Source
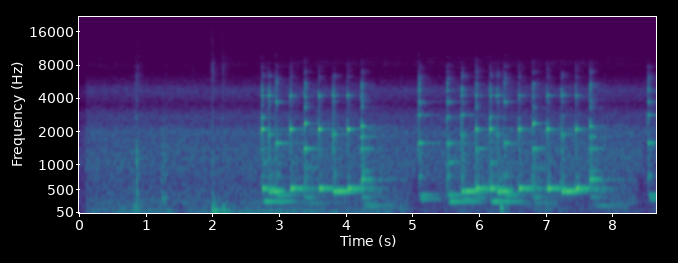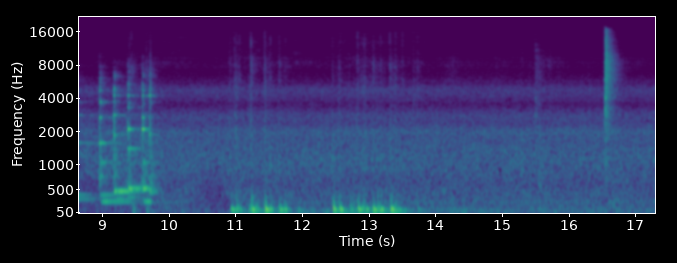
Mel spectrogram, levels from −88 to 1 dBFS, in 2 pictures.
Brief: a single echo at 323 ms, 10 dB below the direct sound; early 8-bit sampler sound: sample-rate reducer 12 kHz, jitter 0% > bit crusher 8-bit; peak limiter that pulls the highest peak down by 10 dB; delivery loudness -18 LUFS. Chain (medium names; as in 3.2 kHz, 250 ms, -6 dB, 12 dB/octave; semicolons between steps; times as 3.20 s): peak limiter -19.5 dBFS; delay 323 ms -10 dB; sample-rate reducer 12 kHz, jitter 0%; bit crusher 8-bit; trim +15 dB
